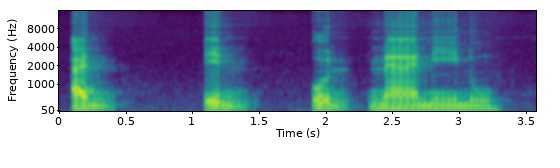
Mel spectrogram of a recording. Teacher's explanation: Ujung lidah, ni ujung lidah. Kena langit-langit. Langit-langit depan, yang keras tu.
